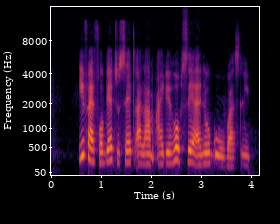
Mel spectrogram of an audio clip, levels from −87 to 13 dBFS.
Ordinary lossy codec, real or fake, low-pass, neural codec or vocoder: Opus, 32 kbps; fake; 14.4 kHz; autoencoder, 48 kHz, 32 numbers a frame, DAC-VAE, trained on Japanese speech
